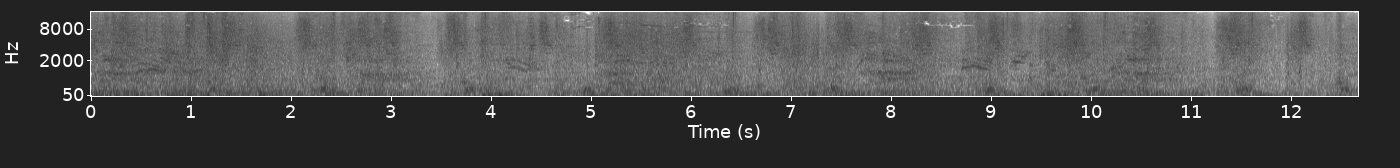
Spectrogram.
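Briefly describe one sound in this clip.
Heavy blows thud against a large monster.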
